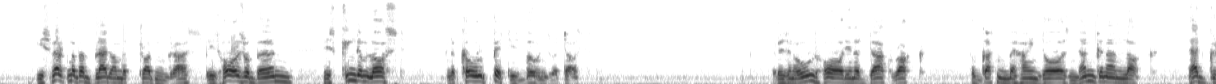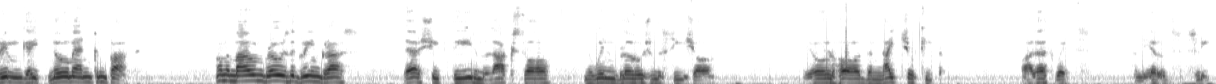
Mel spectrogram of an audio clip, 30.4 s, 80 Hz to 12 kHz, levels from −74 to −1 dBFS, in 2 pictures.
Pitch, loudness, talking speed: 125 Hz, -24 LUFS, 160 wpm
